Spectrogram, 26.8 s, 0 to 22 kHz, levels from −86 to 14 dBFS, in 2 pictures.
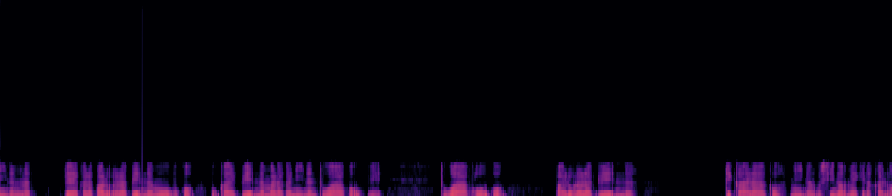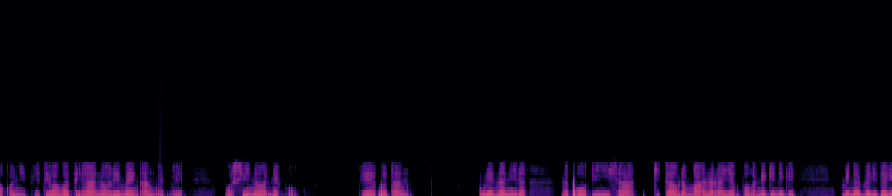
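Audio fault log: Throughout, iLBC codec: speech band-limited to 0.2–3.6 kHz with nothing above 3.8 kHz, giving a flat spectrogram ceiling; 30 ms frame-by-frame coding at 13.33 kbps sounds plainly rough and synthetic.
2.12 s (after "la pekala palolale"), 15.76–15.78 s, 22.58 s, repeated buffer: tiny segments replayed with hard joins, which fits a roughly 5 ms buffer. They are heard as clicks or brief buzz and seen as repeating waveform blocks.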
